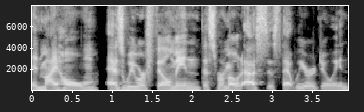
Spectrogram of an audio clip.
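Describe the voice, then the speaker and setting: Speech in a strong Chicago accent carries fairly even intonation. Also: woman, dry, close sound with no echo. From Chicago, South Side. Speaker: paranormal investigator and author. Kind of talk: podcast interview. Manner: casual, filler-heavy.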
